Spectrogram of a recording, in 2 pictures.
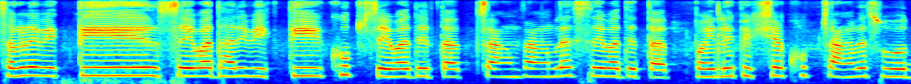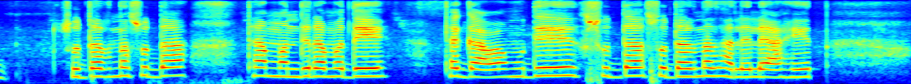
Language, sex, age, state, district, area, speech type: Marathi, female, 45-60, Maharashtra, Amravati, rural, spontaneous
